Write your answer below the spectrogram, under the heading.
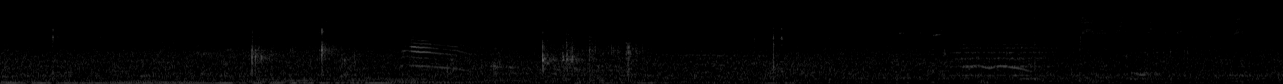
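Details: Stray cats and kittens being fed cat food; several high, wavering meows with clear harmonics come around the fourth second and again near the ninth to eleventh seconds, over a steady low hum and occasional clicks and rustles.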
